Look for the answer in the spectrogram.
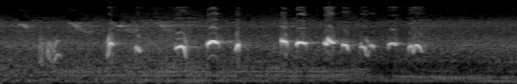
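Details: Blue-winged leafbird, or rengganis, singing as a lure: a short warbling string of rich, clear whistled notes, some slurred and doubled, with faint background hum.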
